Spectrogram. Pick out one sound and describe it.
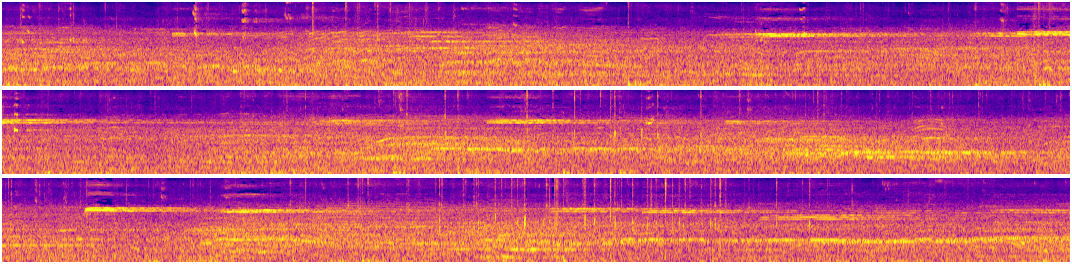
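A crowd of people chatters and cheers in a large echoing hall.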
